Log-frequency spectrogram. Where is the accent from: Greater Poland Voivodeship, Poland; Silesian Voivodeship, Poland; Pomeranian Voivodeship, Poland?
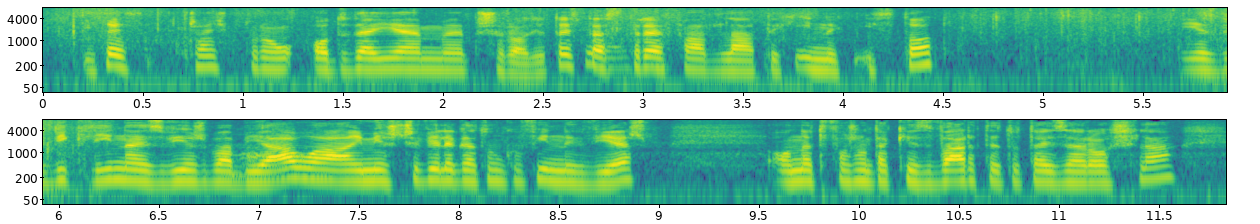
Greater Poland Voivodeship, Poland; Poznań; Wychowywałem się w Poznaniu na nieużytku. To była rezerwa pod inwestycję tramwajową.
